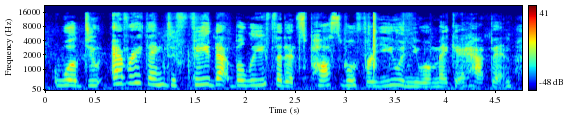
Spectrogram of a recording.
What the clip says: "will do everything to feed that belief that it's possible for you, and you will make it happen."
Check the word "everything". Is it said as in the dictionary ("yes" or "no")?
yes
